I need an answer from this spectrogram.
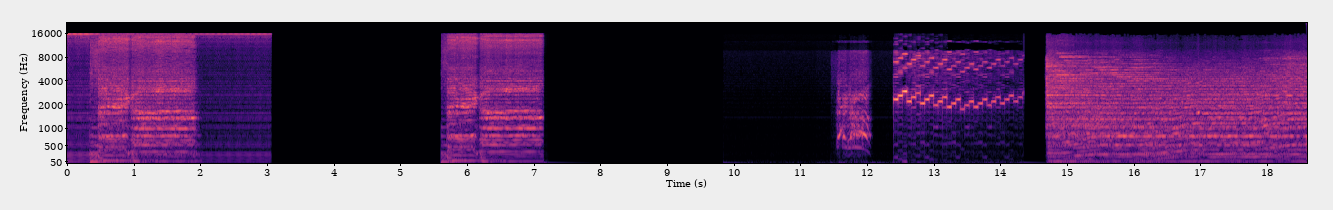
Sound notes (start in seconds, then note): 11.6 screaming; 12.4 descending video game sounds; 14.7 64-bit console startup music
